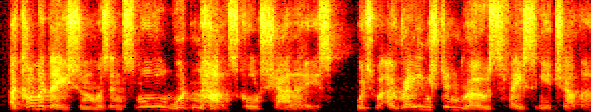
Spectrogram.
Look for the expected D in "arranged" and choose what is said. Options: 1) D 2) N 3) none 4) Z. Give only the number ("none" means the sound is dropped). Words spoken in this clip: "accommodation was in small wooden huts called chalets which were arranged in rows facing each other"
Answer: 1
